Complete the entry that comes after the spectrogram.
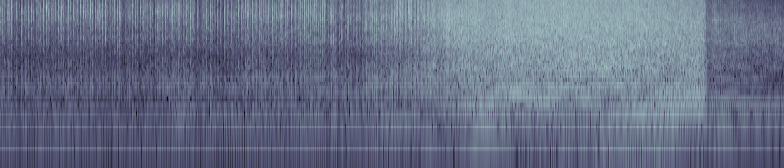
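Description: A hot rod mud drag racer's engine at a Valemount mud drags event idles roughly, then revs hard and rises in pitch to a loud sustained scream before cutting off sharply, close and dominant with no speech.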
